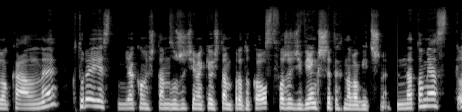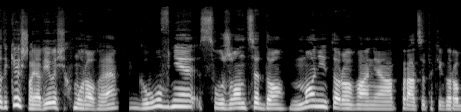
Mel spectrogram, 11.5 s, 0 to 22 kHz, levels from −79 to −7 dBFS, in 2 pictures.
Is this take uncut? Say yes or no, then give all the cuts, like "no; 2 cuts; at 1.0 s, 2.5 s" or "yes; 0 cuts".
no; 8 cuts; at 1.5 s, 2.1 s, 3.3 s, 4.2 s, 5.7 s, 6.1 s, 6.6 s, 7.4 s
